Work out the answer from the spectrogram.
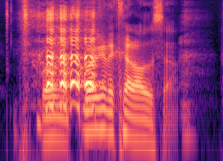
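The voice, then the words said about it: Serious, deadpan delivery. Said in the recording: “You said that so seriously”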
